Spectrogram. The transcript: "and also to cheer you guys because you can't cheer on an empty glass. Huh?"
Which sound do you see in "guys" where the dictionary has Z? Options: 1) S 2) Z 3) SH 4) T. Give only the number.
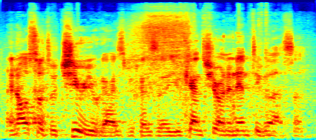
2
